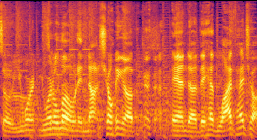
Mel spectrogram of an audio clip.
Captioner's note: laughs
